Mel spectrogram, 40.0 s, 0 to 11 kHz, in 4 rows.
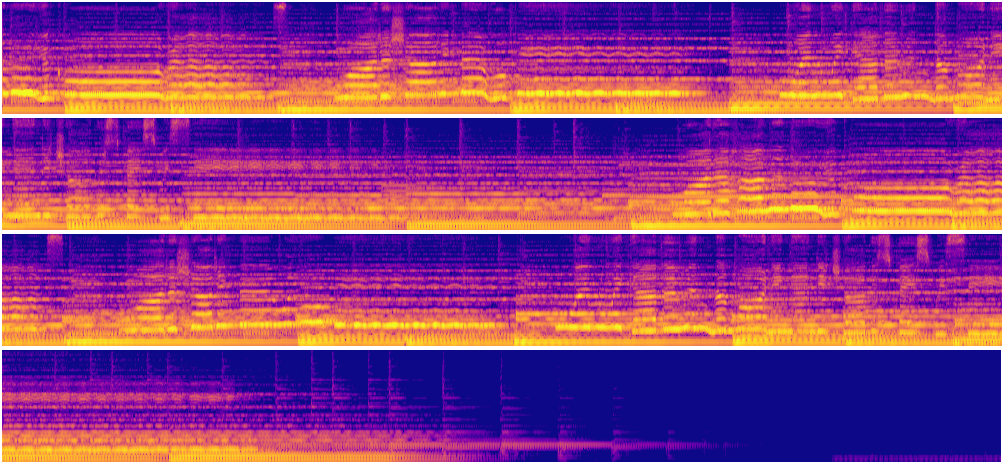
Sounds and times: Tender music: 0:00.0 - 0:34.6.

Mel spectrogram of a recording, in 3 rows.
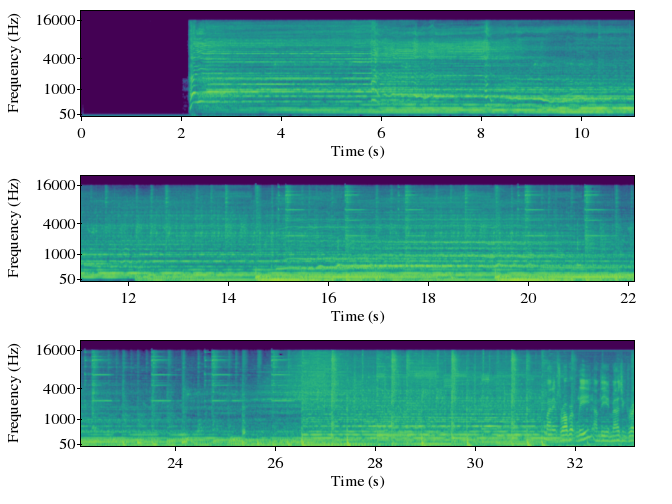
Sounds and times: Music: 0:02.2 - 0:33.1.

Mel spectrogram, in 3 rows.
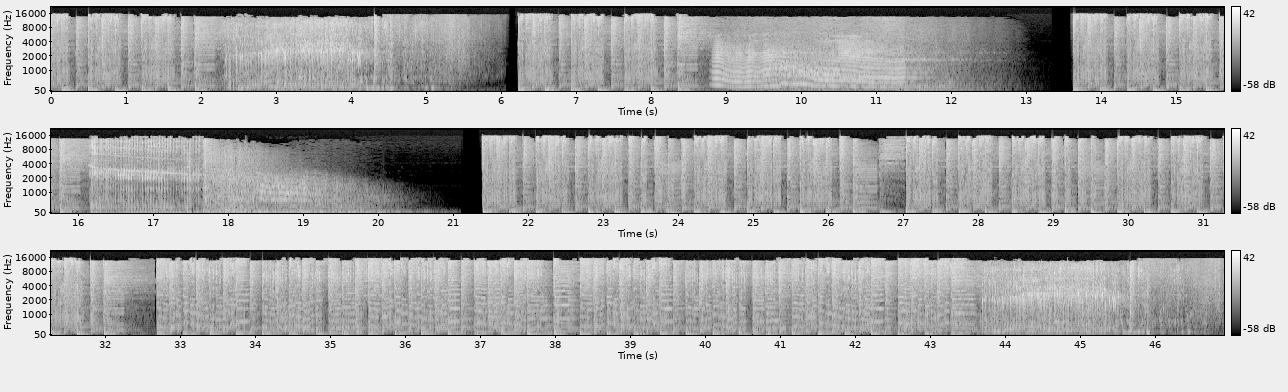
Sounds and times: Music: 0:00.0 - 0:03.9, 0:06.2 - 0:09.1, 0:13.6 - 0:17.4, 0:21.4 - 0:44.4.

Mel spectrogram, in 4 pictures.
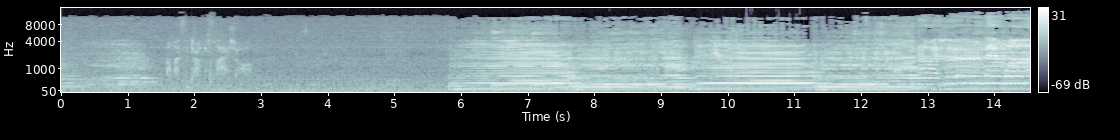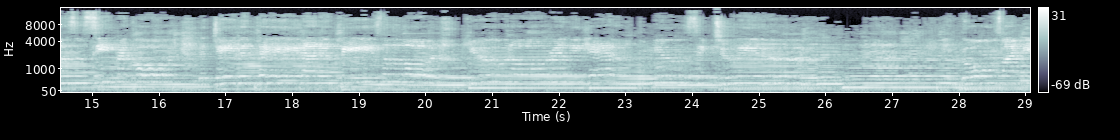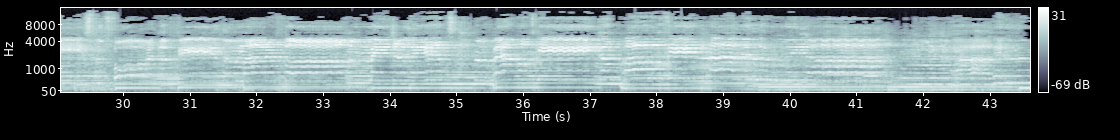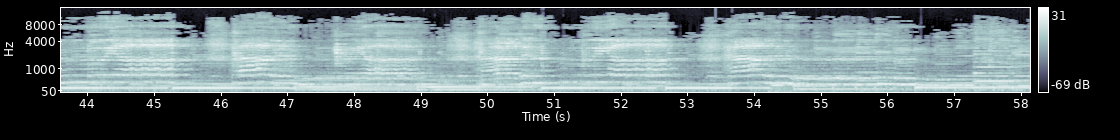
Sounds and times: Cello: 0:00.0 - 0:02.8, 0:05.7 - 0:58.1
Strum: 0:00.0 - 0:58.1
Female singing: 0:12.8 - 0:26.3, 0:27.9 - 0:41.5, 0:42.4 - 0:45.6, 0:46.2 - 0:49.1, 0:49.8 - 0:52.9, 0:53.6 - 0:56.6.

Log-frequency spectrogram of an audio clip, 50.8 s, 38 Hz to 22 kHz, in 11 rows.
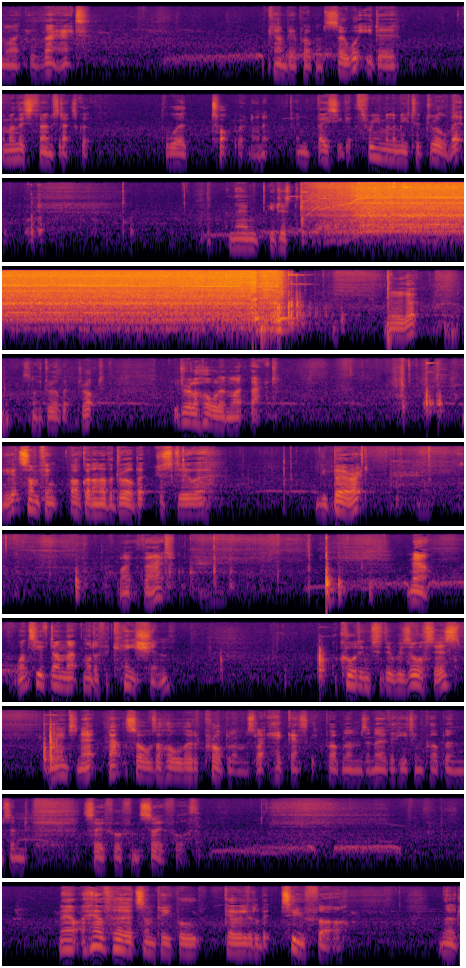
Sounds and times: Speech: 0:00.0 - 0:00.9, 0:02.7 - 0:04.0, 0:04.6 - 0:05.6, 0:06.2 - 0:09.3, 0:11.5 - 0:12.2, 0:17.7 - 0:18.1, 0:18.7 - 0:19.5, 0:20.2 - 0:21.3, 0:23.1 - 0:25.3, 0:26.2 - 0:26.8, 0:28.9 - 0:29.5, 0:31.8 - 0:34.1, 0:35.7 - 0:43.6, 0:46.8 - 0:49.7
Drill: 0:12.2 - 0:16.8
Wood: 0:12.2 - 0:17.4.

